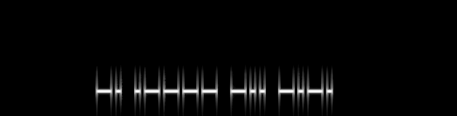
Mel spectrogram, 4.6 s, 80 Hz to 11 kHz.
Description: Morse code, heard as a keyed tone, about 25 wpm, 700 Hz. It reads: N1DC
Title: Easy Call Signs - 25wpm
